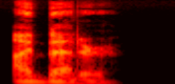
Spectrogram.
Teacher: The grammar here is actually I had better get going. But in spoken English, the had disappears completely.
